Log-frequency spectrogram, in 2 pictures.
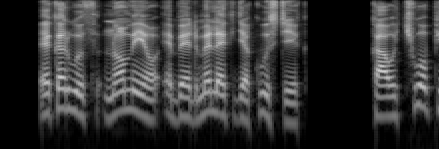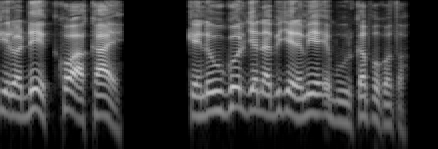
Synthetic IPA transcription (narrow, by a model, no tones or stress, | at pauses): ɛkaɾwot̪nɔmɪjɔʔebɛdmɛlɛkd͡ʒakust͡ʃɪkː | aʊt͡ʃwɔpjeɾoadekːɔakaɛ̰ | kendouɡold͡ʒanabɪd͡ʒɛɾɛmɪjɛebuɾkapokot̪ɔ̰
